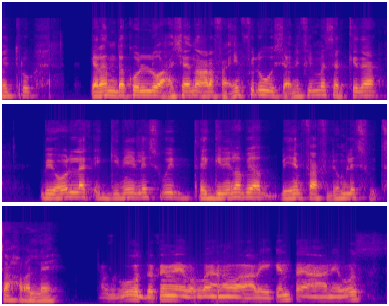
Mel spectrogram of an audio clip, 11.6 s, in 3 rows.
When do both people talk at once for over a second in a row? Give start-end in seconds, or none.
none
